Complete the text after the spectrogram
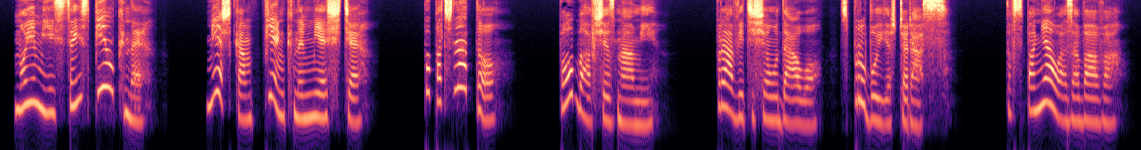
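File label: Polish female children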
